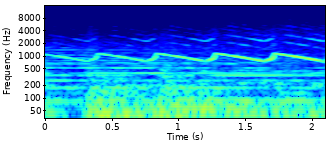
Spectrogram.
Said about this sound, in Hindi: वो भी इतना बोलकर हटा ही था कि उन चारों को पुलिस के सायरन की आवाज सुनाई दी।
